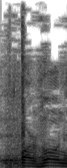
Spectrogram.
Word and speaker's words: Arvon: That first word there, it's Arvon. Arvon is how it's pronounced.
